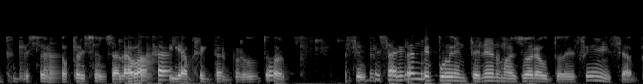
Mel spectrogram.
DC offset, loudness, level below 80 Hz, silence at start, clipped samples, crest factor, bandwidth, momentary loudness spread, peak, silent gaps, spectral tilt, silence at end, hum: under 0.1%; -30 LUFS; -58 dBFS; 0.05 s; under 0.1%; 16 dB; 5.2 kHz; 10 LU; -14 dBFS; none; -8 dB/octave; 0.1 s; none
